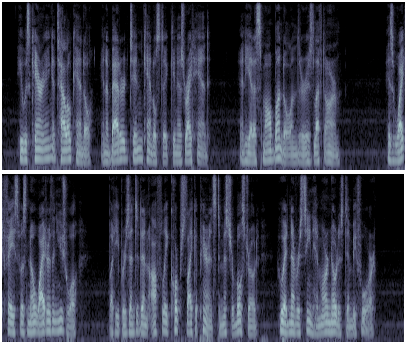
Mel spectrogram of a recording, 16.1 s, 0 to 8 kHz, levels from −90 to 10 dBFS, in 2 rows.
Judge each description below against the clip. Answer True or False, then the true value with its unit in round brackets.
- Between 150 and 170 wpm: False (195 wpm)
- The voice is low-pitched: True (115 Hz)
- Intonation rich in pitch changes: False (4.0 semitones)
